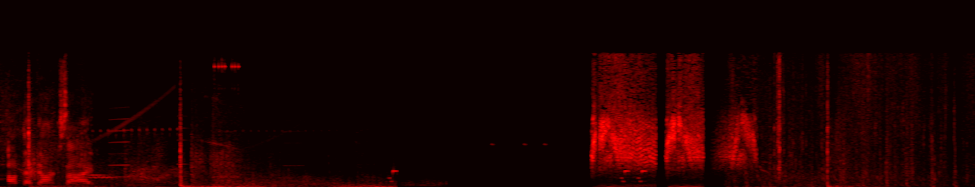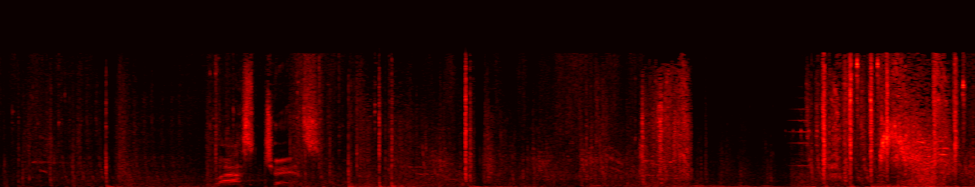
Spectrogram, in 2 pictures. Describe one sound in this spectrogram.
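Explosions boom and rumble in a video game battle.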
